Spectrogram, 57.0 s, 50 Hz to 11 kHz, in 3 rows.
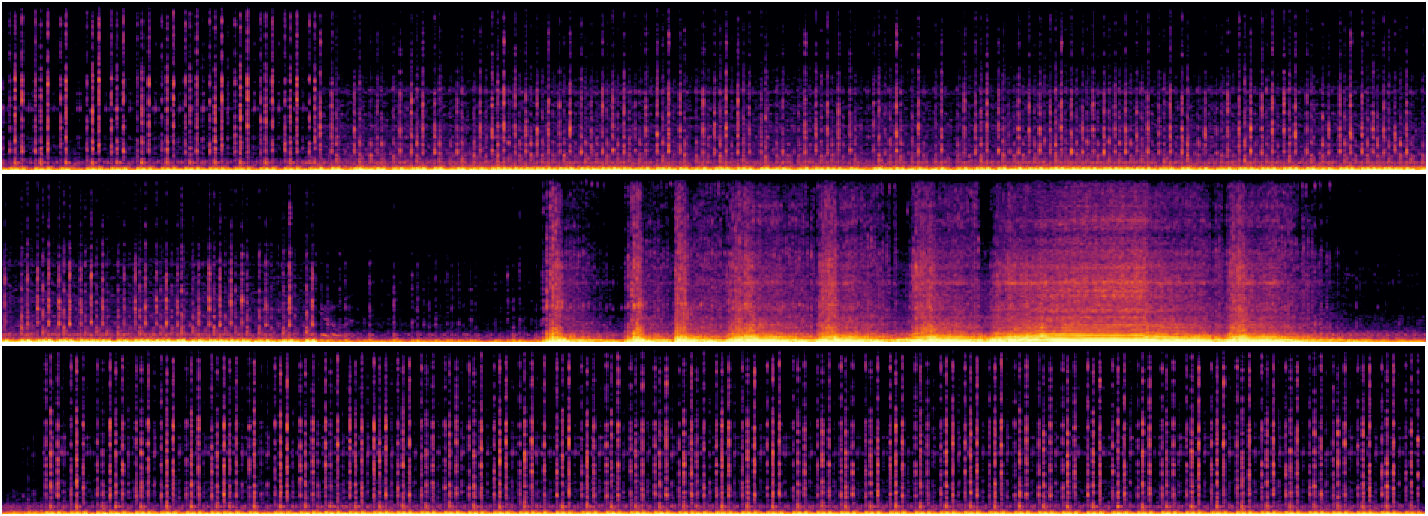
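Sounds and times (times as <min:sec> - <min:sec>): motorcycle engine revving and idling: 0:00.0 - 0:56.9.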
